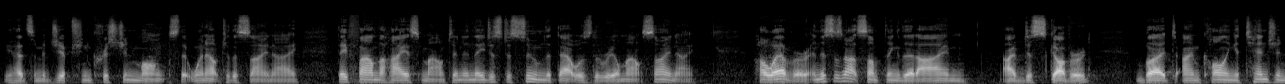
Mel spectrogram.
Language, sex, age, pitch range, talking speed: English, male, 40-59, 85-115 Hz, 190 wpm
